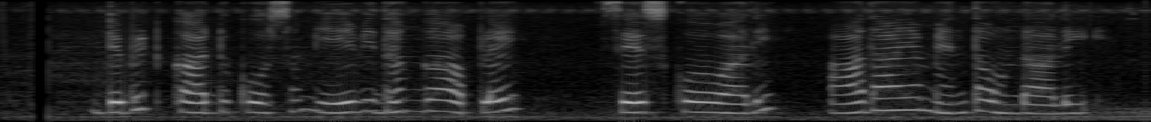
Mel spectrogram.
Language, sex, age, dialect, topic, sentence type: Telugu, male, 36-40, Southern, banking, question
